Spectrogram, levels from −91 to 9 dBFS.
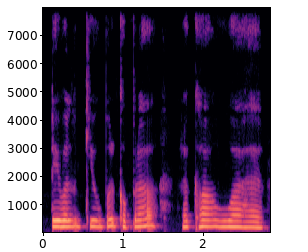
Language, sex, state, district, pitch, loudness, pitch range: Hindi, female, Jharkhand, Deoghar, 215 Hz, -16 LUFS, 210-220 Hz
